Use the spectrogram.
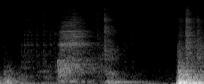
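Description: A door is pushed open: soft rustling and handle movement, then a loud thud as it swings and knocks near the end. No one speaks.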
